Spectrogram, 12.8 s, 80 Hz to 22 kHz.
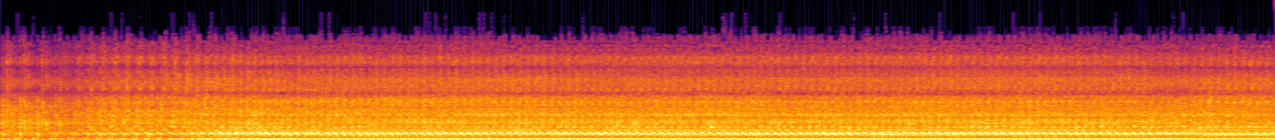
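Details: Self-built 31.8ft junk schooner sailboat's inboard diesel run up after checks (sail drive seals recently redone, oil full and clear; strainer clean; coolant good): fires promptly, steady even idle clatter with no knocks or misses. Healthy idle.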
